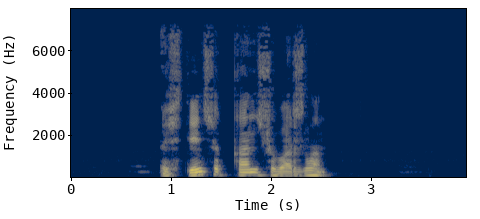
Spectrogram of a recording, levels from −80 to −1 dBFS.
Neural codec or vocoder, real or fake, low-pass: none; real; 7.2 kHz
